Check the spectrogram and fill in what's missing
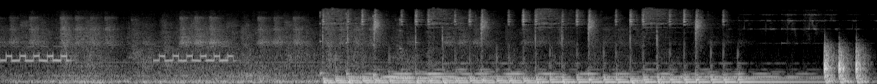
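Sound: knocking on a door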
